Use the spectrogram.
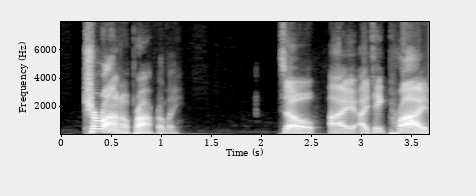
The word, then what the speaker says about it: Toronto: Joel Pearl, up in Toronto. See, I said it right. I said it correctly. It's not Toronto. It's Toronto. Toronto. Or if you really want to get into it, Toronto.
